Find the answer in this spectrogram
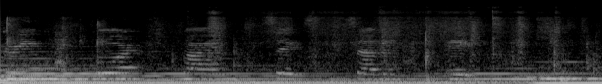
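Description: Recorded song playing, with held low notes and a voice over it.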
